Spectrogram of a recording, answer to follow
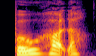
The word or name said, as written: bogholder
